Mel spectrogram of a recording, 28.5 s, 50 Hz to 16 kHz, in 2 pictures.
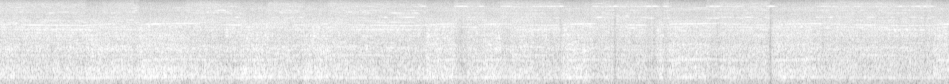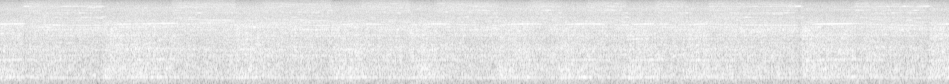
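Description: Corded angle grinder with a 40-grit ceramic flap disc grinding the cutting edge of a steel lawn mower blade to sharpen it. A steady high motor whine runs over a harsh grinding hiss, the pitch sagging slightly and recovering every couple of seconds as the disc is worked along the edge.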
